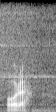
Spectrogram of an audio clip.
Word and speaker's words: hour: Almost 1, 2, 3, 4, 5 Aura. Is that how you say hour? Because I think H is silent, isn't it?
